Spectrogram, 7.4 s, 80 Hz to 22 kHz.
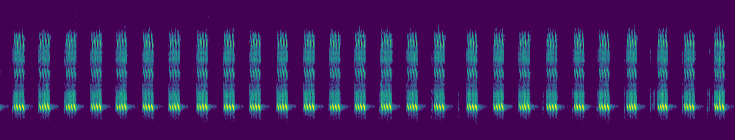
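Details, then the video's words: Nighttime chirping of a male cricket, which rubs its wings to attract females and mark territory. Sharp, high-pitched pulses repeat at a quick, even pace of around 26 in seven seconds. The background is otherwise silent. "40 Minutes of Cricket Chirping Sounds - Cricket klinkt 's nachts luid"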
